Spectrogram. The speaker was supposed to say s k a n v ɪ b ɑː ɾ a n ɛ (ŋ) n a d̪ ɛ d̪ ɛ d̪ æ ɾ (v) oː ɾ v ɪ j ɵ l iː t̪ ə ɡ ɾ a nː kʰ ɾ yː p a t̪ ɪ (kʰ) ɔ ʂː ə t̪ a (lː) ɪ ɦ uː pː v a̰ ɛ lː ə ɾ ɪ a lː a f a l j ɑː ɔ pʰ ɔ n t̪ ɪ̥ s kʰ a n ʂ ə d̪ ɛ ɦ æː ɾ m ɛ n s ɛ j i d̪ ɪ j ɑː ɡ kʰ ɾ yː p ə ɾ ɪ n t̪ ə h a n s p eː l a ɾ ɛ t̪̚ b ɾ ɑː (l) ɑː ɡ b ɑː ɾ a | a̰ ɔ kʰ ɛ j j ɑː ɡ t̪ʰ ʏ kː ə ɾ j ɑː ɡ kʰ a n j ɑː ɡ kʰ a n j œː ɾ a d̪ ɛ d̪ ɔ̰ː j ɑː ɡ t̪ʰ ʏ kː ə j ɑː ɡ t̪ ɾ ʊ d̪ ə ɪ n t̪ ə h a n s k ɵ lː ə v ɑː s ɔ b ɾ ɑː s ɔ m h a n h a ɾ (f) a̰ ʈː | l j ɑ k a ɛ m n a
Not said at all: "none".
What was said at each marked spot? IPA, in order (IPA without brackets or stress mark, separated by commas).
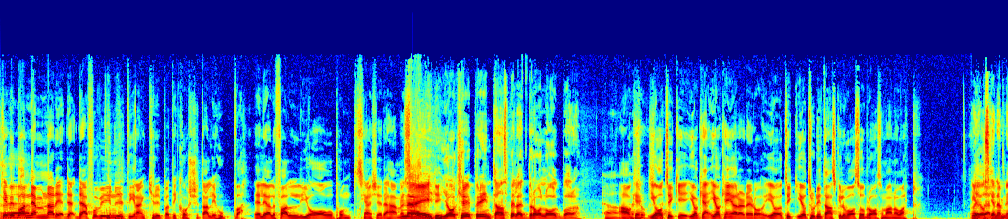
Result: m, f, kʰ, lː, l, v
